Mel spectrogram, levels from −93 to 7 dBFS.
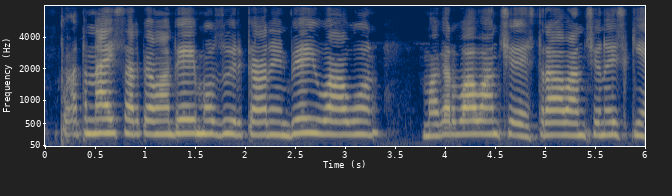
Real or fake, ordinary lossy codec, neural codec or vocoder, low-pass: real; none; none; none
